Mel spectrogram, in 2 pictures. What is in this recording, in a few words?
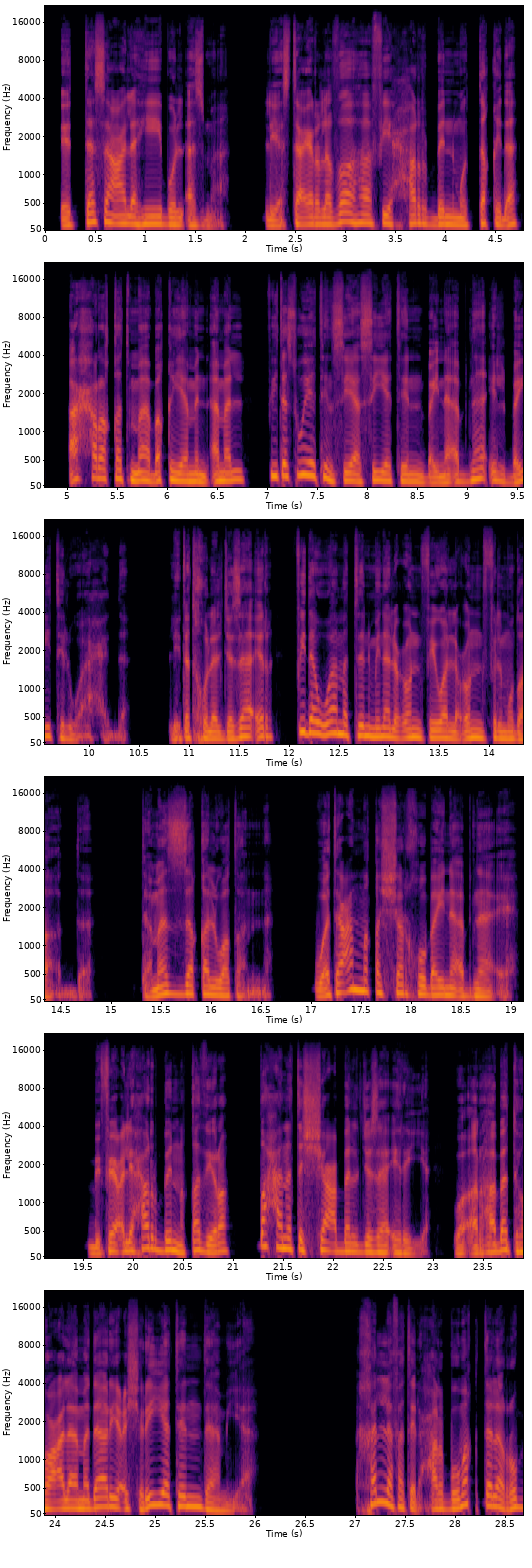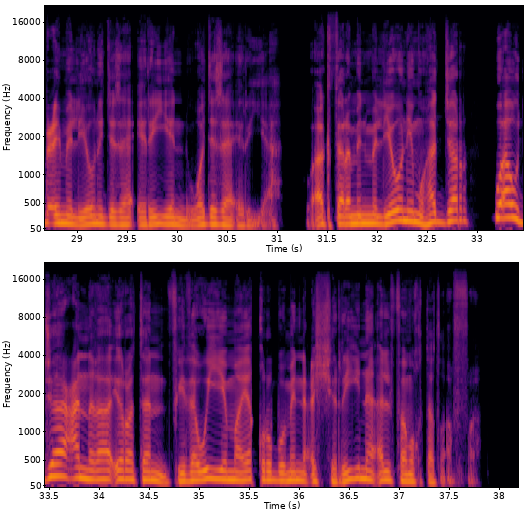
Documentary; Documentary 04 – Standard Arabic – Algeria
